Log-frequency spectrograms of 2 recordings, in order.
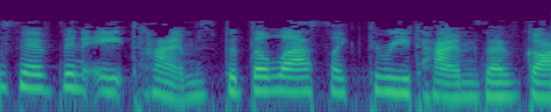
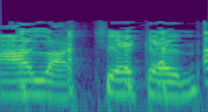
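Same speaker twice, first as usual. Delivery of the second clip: slow, drawling put-on voice; 2 semitones lower than usual. Repeating a quoted line from a friend's story: Forrest Gump voice. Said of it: "Like Forrest Gump? Like, like, in that voice?".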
